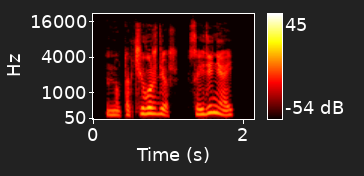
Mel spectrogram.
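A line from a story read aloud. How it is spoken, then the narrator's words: Displeased mutter. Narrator (Russian): Зеркало что-то недовольное буркнуло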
